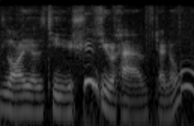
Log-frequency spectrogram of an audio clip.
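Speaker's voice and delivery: swooping, sing-song creature voice, pitch swinging up and down. Imitating a game character's line, which turns into a Yoda voice. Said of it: "my impression of him turned into Yoda".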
